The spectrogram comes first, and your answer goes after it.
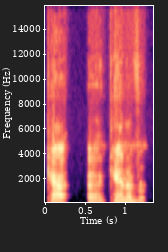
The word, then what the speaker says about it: Canaveral: rocket that had blasted off earlier from Cape Canaveral.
